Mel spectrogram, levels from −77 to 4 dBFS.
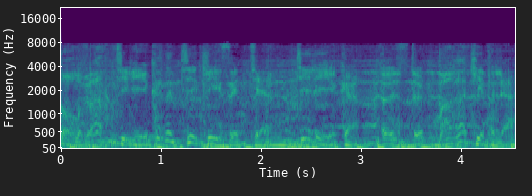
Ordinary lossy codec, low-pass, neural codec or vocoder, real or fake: none; none; codec, 16 kHz, 4 kbps, FreqCodec, larger model; fake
